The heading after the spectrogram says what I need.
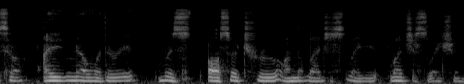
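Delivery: voice fading to a whisper. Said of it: "excuse my voice".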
